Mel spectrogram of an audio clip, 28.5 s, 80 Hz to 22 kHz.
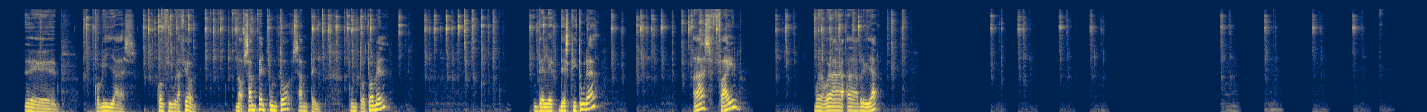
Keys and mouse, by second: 1.8-17.9 typing, 8.0 Escape, 19.9-21.8 typing, 25.1-27.1 typing.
